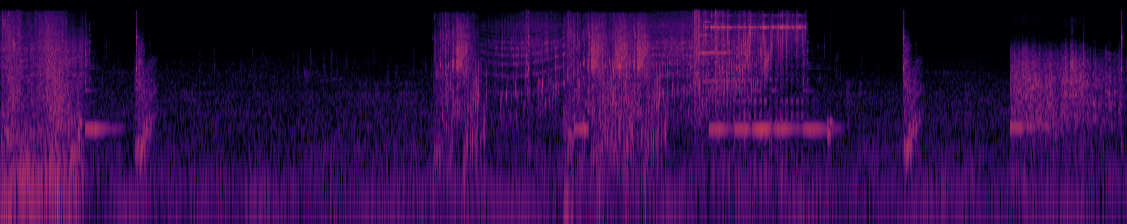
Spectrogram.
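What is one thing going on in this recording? Short electronic menu beeps sound now and then.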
